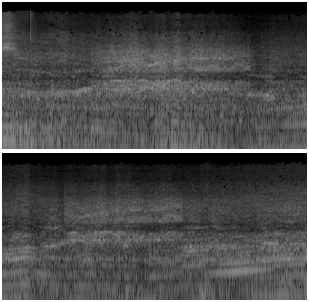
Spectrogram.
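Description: Tyres screech as a racing car brakes hard into a corner.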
